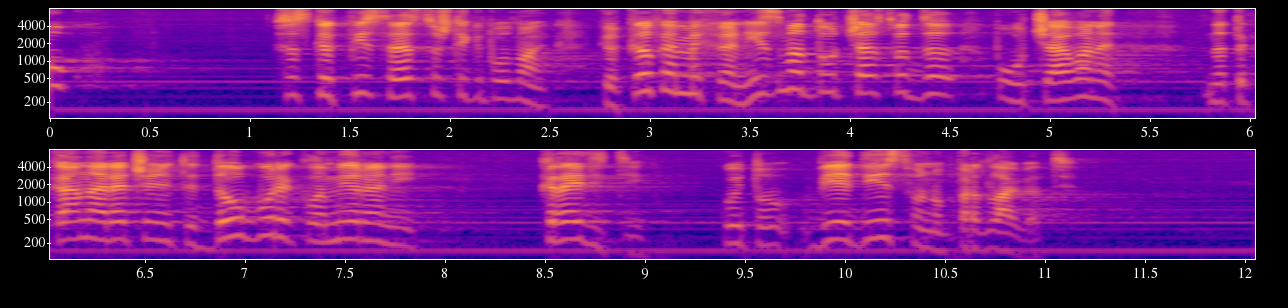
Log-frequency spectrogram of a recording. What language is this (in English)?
Bulgarian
